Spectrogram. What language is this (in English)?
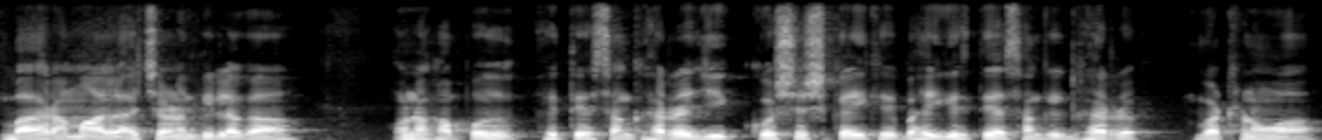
Sindhi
